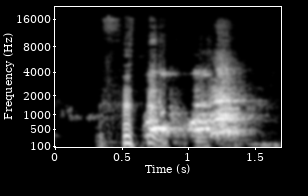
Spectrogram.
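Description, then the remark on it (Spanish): Several dogs bark in quick, overlapping bursts, fairly loud, their yaps running together as the dogs fight. “Los ladridos de tus perros están peleando, dice.”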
